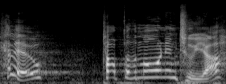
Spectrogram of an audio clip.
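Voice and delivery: put-on English accent, very high, sing-song and swooping. Demonstrating ways to greet someone, in an english accent. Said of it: "you're English and you go like".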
